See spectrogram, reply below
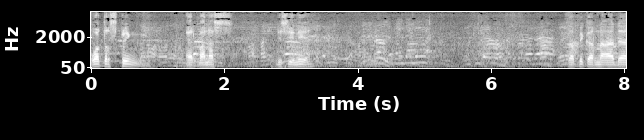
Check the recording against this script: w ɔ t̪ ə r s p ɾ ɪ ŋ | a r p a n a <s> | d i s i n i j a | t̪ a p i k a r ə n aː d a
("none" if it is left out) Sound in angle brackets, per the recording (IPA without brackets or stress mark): s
